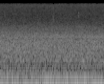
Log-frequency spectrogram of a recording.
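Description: Quiet, steady room tone: a low hum under a faint, even hiss, with no distinct sound events.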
